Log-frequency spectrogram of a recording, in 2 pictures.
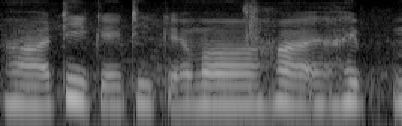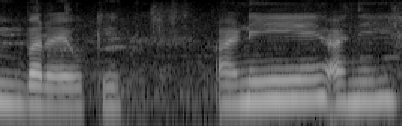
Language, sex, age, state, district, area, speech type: Marathi, female, 18-30, Maharashtra, Sindhudurg, rural, spontaneous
